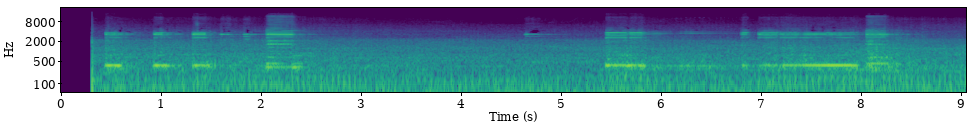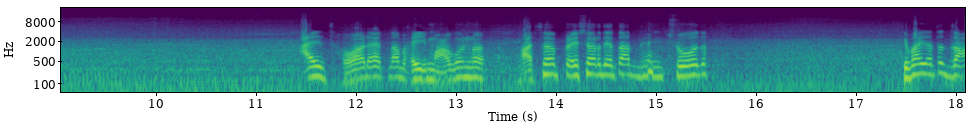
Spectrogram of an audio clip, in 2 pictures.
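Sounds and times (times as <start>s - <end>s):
traffic rumble: 0.3s - 18.0s
vehicle horns honking: 0.4s - 2.6s, 4.6s - 8.6s.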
